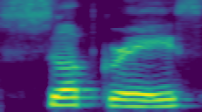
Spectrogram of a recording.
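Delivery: extremely deep, low voice, as low as possible. Retelling a phone call, the former nanny quotes the family's oldest boy in a very deep voice. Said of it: "in the most deep voice".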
